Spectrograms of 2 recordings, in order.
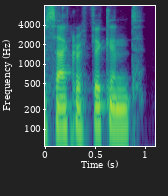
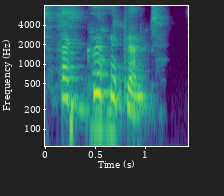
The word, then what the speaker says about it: sacrificant: A sacrificent or a sacrificant? Sacrificent. – Sacrificant. – Sacrificant. Okay.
